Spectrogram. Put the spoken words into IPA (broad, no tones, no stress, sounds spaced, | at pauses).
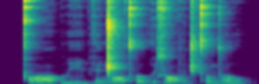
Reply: kʼ ɔː | β iː bʱ ɪː ŋ͡ǁ ɔː tʰ oː w ɦ ɵ ɕ ɔː v ɵ d͡ʒ ɪ tʼ o m d oː w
